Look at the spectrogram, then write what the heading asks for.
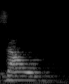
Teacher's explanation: Nowadays we don't really pronounce that strongly, but instead we say z, like chữ z.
